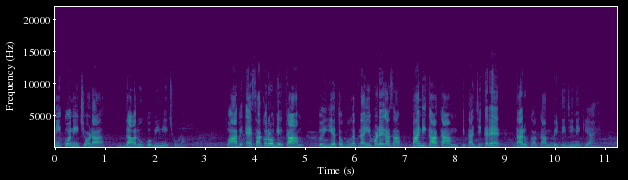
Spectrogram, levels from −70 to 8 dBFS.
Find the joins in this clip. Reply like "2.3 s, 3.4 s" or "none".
7.0 s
